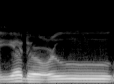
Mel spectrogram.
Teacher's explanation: یا دال زبر ید عین وپیش عو یدعو وقف یدعو. عین کی آواز گلے سے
